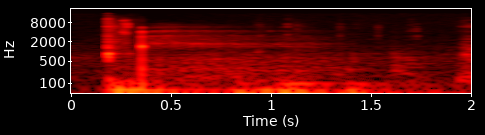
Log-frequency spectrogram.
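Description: Two quick clicks at the computer, close together just after the start, then faint room noise.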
